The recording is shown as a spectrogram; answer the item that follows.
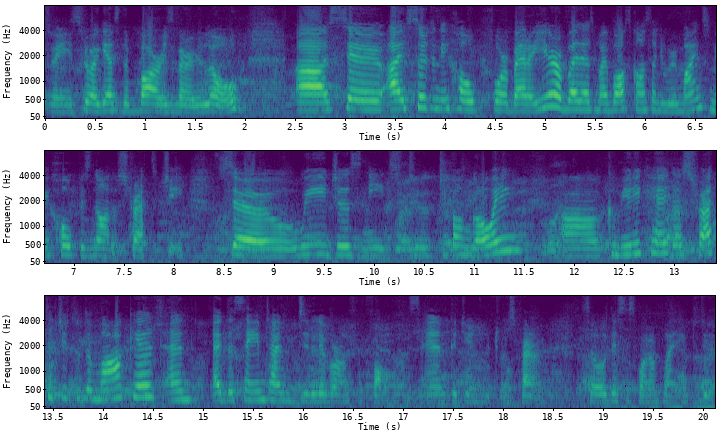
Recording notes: In the second part of the show, we report live from the floor of the ESG Integration Forum – Autumn, held this November in London. For a roundtable discussion.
